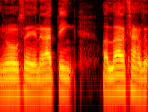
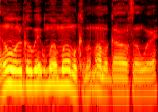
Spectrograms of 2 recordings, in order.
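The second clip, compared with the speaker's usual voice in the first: mock crybaby whine with crying; 3 semitones higher than usual. Retelling being a crybaby as a kid wanting his mama: imitating whining and crying. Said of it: "I'm whining and crying".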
